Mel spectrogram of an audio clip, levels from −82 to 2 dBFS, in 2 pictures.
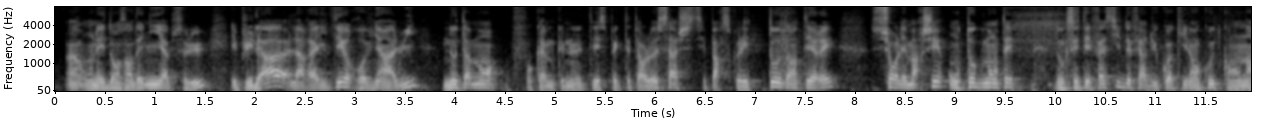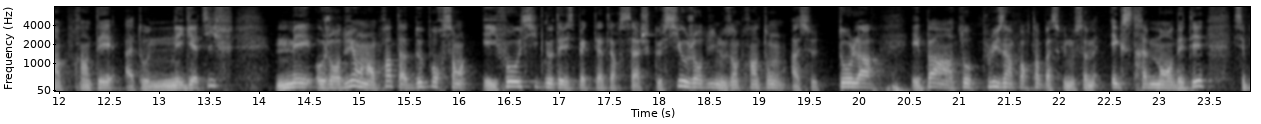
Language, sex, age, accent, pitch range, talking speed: French, male, 30-49, French, 110-155 Hz, 220 wpm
